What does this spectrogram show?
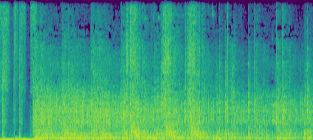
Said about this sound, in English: That was the sound of fighting in the ancient Syrian city of Palmyra earlier this year.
